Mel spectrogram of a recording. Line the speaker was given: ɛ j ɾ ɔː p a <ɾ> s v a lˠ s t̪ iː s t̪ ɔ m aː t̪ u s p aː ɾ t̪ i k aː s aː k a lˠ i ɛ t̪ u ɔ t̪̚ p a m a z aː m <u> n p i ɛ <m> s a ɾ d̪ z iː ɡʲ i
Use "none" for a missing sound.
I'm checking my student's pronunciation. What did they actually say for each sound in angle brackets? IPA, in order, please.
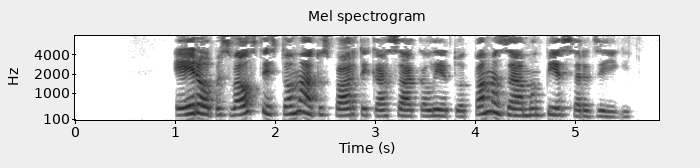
none, u, none

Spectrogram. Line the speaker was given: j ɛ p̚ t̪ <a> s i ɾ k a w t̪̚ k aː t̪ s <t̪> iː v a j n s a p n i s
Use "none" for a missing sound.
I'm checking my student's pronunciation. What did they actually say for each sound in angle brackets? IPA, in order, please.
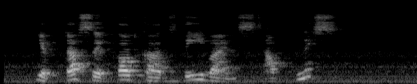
a, d̪

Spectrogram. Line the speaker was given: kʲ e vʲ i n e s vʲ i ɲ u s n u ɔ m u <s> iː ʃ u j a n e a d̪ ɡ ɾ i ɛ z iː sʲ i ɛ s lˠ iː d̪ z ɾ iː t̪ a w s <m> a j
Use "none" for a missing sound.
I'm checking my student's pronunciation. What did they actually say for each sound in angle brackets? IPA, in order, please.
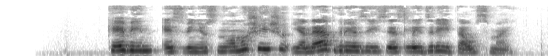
ʃ, m

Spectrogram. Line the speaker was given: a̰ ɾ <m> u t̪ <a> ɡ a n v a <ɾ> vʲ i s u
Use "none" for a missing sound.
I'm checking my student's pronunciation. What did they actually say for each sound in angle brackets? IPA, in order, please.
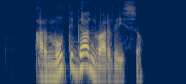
m, i, ɾ

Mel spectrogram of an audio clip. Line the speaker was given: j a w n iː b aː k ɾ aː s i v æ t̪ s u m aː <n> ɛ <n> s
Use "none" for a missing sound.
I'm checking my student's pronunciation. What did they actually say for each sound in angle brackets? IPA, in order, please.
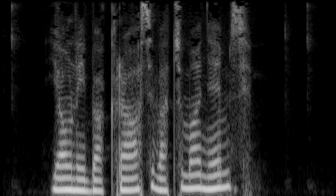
ɲ, m

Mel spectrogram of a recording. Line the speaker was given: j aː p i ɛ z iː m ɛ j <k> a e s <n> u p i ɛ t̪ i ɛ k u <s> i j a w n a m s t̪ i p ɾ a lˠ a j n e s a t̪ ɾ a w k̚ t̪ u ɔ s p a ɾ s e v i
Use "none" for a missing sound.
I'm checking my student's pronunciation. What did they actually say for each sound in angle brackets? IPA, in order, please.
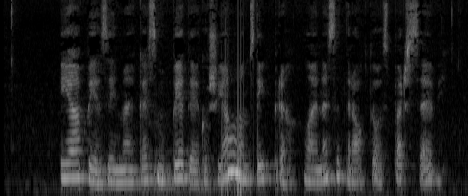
k, m, ʃ

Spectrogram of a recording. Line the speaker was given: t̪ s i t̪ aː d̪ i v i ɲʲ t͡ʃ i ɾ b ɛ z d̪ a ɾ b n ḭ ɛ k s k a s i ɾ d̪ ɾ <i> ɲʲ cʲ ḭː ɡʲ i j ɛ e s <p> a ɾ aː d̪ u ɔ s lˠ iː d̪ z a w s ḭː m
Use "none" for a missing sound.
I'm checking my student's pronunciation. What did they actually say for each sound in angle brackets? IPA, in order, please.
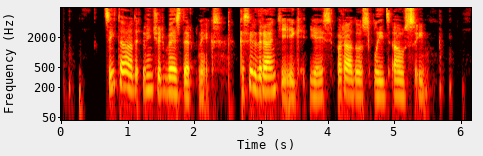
a, p

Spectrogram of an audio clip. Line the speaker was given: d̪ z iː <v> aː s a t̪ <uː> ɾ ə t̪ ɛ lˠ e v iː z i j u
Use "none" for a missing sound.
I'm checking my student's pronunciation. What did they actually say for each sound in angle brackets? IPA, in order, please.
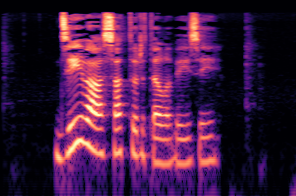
v, u

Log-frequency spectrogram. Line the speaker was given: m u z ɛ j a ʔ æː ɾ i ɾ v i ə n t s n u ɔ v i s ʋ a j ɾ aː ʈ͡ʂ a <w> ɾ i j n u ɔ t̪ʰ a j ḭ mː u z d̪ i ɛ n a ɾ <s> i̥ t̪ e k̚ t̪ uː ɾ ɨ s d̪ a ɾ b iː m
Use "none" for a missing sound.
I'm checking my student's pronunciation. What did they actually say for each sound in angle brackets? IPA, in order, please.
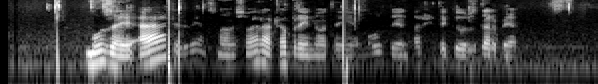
b, x

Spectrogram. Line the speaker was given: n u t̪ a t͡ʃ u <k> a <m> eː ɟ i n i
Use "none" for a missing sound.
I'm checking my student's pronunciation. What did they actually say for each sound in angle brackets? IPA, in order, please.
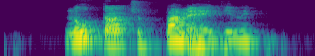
p, m

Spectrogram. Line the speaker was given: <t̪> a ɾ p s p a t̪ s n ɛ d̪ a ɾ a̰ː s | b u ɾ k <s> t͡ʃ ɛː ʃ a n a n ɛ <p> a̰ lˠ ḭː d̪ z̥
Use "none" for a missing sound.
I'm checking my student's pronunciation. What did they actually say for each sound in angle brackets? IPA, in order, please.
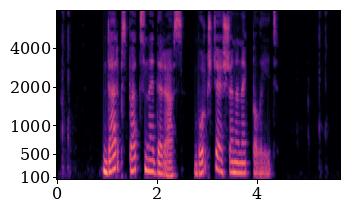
d̪, ʃ, p

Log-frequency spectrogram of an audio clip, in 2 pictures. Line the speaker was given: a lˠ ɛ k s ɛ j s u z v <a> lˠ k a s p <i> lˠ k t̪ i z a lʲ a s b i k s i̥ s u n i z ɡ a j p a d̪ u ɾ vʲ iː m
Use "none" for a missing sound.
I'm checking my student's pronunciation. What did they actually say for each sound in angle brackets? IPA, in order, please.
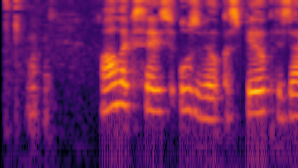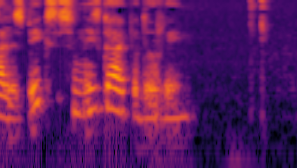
i, i

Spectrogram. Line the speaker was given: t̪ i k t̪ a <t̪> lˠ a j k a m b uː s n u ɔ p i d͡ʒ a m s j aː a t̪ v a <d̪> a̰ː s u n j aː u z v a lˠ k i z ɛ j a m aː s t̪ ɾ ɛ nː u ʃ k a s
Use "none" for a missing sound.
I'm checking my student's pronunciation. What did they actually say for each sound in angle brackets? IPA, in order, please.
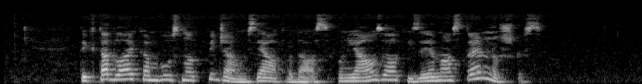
d̪, d̪

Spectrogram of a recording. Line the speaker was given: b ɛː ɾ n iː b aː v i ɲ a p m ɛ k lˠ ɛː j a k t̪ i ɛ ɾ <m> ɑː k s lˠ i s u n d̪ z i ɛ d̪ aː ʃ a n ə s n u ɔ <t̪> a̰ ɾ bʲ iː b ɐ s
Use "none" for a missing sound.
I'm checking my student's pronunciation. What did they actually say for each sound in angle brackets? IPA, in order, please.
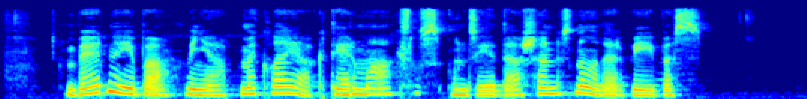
m, d̪

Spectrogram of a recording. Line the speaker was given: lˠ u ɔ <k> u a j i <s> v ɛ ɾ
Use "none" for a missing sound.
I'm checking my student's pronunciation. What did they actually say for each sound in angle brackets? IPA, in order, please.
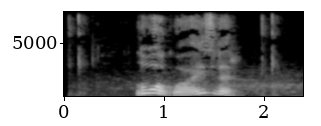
ɡ, z

